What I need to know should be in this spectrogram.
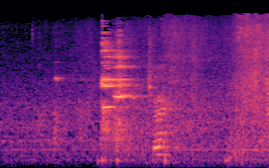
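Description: A glass clinks as it is set down.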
